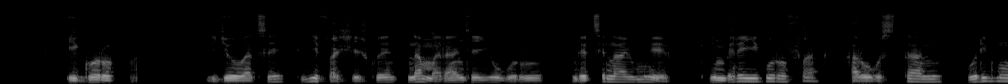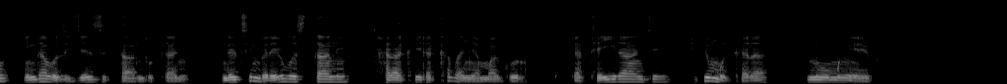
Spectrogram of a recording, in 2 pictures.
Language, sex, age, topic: Kinyarwanda, male, 18-24, finance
